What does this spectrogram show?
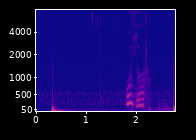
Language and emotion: Russian, neutral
